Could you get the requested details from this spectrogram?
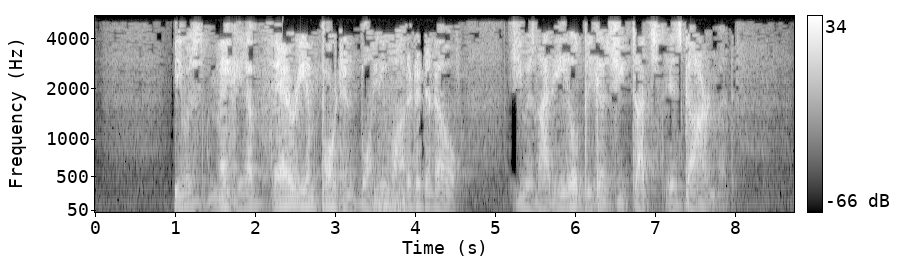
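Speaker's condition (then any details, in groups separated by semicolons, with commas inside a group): Total laryngectomy, complete laryngectomy, voice prosthesis; may cough while speaking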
